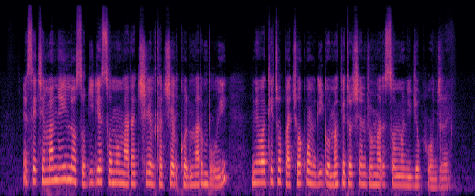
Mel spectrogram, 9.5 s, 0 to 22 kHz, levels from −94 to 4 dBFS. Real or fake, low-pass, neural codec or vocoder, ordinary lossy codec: fake; 19.8 kHz; codec, 44.1 kHz, 2.6 kbps, DAC; none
